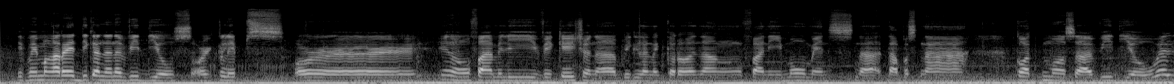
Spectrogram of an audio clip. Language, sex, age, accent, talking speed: Filipino, male, 20-39, native, 155 wpm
